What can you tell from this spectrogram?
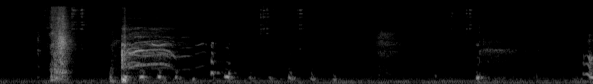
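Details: A corgi sneezing on its owner: one sharp sneeze burst, then a second snorting sneeze, followed by soft snuffling.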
